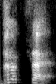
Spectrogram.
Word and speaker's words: Bhakta: Bhakta. Bhakta. Yes, like how you pronounced Bhanave, the same Bha occurs in Bhakta also.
